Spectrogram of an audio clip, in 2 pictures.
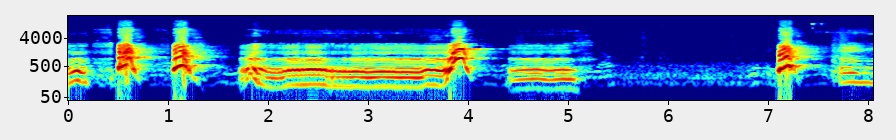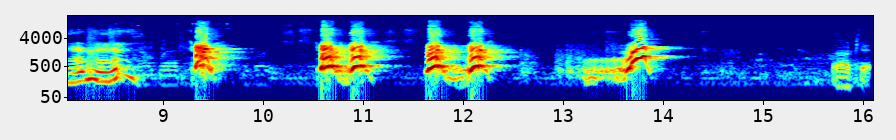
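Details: A pet dog reacting to a hated air pump lets out bursts of short, sharp yips and barks. A two-second wobbling, droning growl-moan comes between them, with pauses of silence between outbursts.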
